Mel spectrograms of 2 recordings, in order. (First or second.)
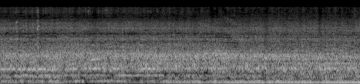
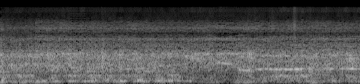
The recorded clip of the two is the first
